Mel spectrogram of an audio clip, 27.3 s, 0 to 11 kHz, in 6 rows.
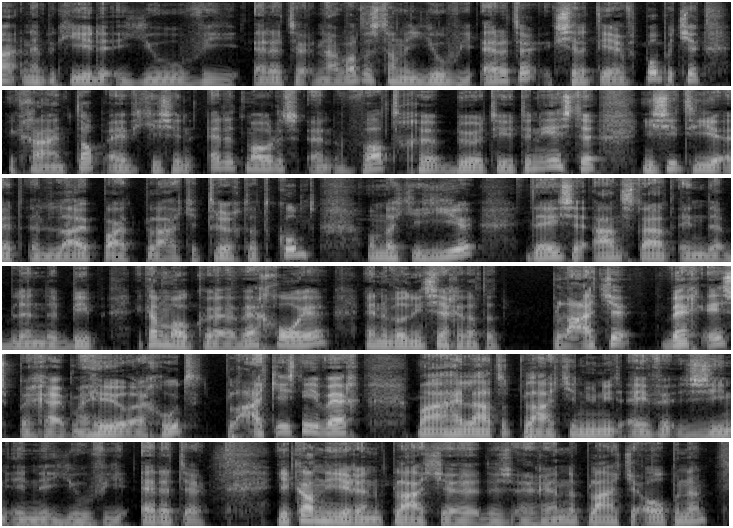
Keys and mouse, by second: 1.5 middle click, 2.0 click, 4.3 Tab, 10.5 middle click, 12.2-14.4 drag, 14.8 click.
